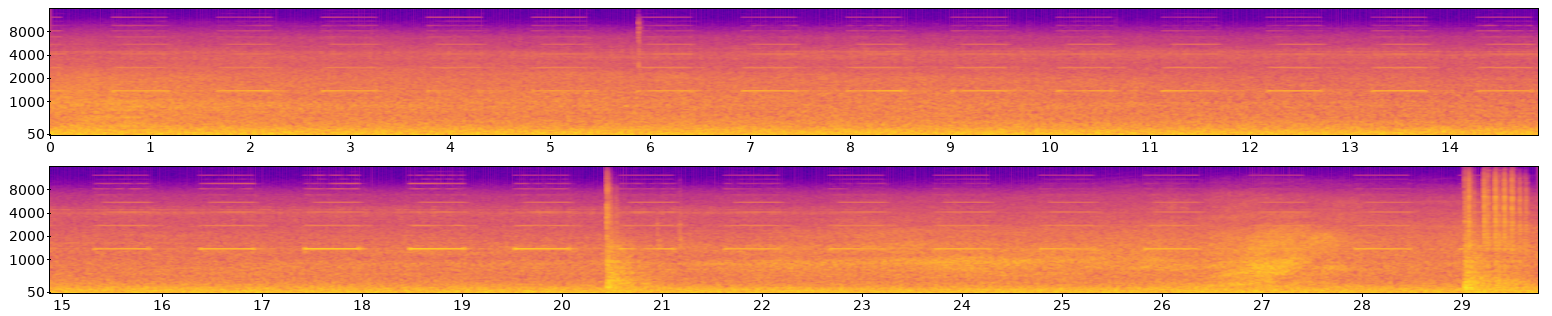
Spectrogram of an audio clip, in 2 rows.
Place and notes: Niévroz, Impasse dAlsace, near the dam
A mule and an electric gate, drone coming from the dam.
SD-702, Me-64, NOS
